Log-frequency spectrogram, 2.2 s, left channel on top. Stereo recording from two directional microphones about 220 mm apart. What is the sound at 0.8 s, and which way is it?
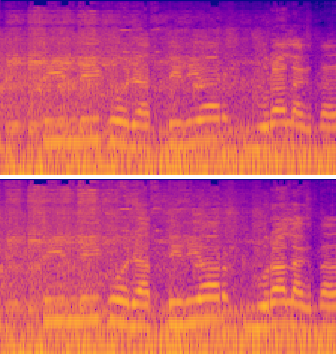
Speech, 30° right (ahead or behind).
